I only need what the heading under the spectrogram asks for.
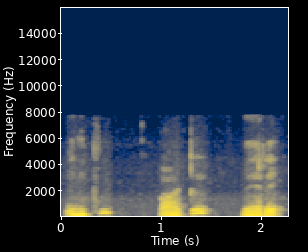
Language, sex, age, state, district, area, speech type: Malayalam, female, 18-30, Kerala, Kannur, rural, spontaneous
